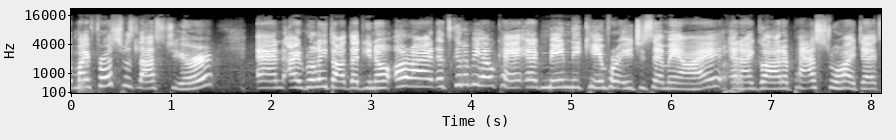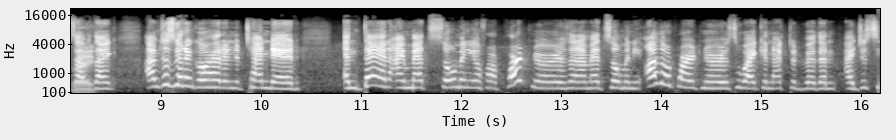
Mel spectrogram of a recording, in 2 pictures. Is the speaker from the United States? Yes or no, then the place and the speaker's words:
yes; California, United States; I'm from California.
